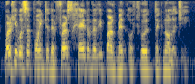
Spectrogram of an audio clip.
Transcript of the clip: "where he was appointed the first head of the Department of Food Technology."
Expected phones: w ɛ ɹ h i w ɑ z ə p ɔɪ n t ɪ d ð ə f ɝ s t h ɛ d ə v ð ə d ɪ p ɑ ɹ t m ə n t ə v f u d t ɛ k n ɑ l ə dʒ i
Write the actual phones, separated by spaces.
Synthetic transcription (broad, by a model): w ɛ ɹ h i w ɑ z ə p ɔɪ n t ɪ d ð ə f ɝ s t h ɛ d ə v ð ə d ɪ p ɑ ɹ t m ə n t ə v f u d t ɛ k n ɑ l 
